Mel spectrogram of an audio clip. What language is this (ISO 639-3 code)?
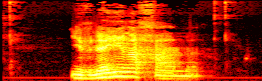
kab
